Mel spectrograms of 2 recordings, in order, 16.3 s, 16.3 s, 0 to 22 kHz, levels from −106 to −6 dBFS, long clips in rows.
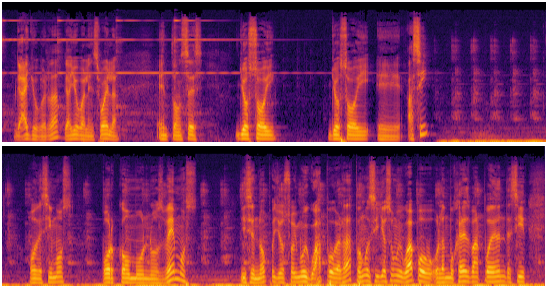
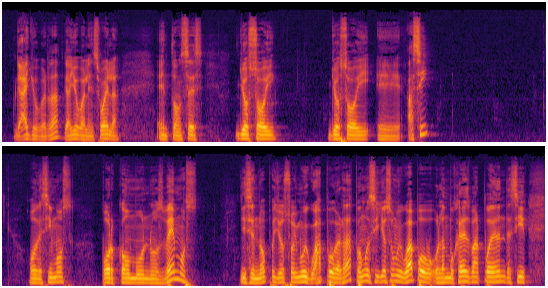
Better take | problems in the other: second | household noises; noticeable; throughout; 15 dB below the speech

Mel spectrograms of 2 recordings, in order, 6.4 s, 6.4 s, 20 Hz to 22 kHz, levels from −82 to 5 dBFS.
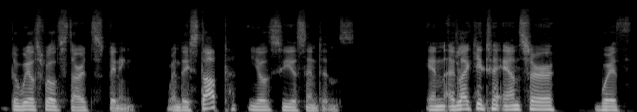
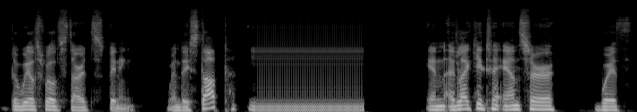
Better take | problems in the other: first | audio freezing; at 2.5 s for 1 s

